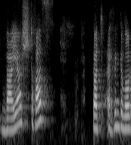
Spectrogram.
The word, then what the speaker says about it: Weierstrass: So I'm German, so the German, how you pronounce this is actually Weierstrass. But I think a lot of like English people say something like Weierstrass.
